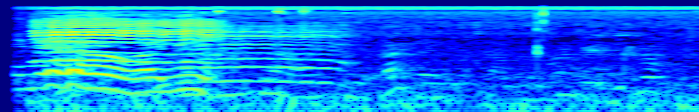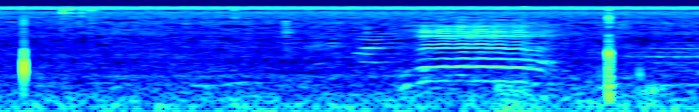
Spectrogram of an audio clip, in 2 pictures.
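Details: Goat kid bleating while a child plays with young goats; two wavering bleats, one long at the start and a shorter one near the end, with quiet background and faint clicks.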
